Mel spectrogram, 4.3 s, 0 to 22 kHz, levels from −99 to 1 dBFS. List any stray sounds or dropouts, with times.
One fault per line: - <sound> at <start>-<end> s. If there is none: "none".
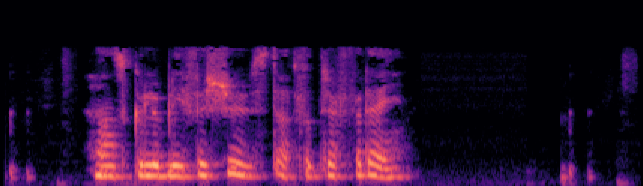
none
